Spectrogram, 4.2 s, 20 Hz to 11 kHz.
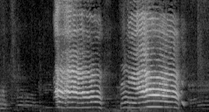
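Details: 2-week-old baby girl during her first chiropractic adjustment: two loud, sustained wails, each about a second with a falling end; an ordinary infant cry.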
